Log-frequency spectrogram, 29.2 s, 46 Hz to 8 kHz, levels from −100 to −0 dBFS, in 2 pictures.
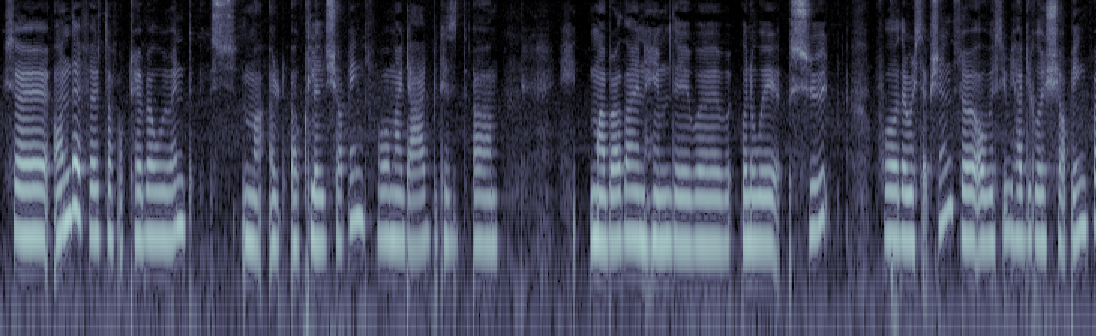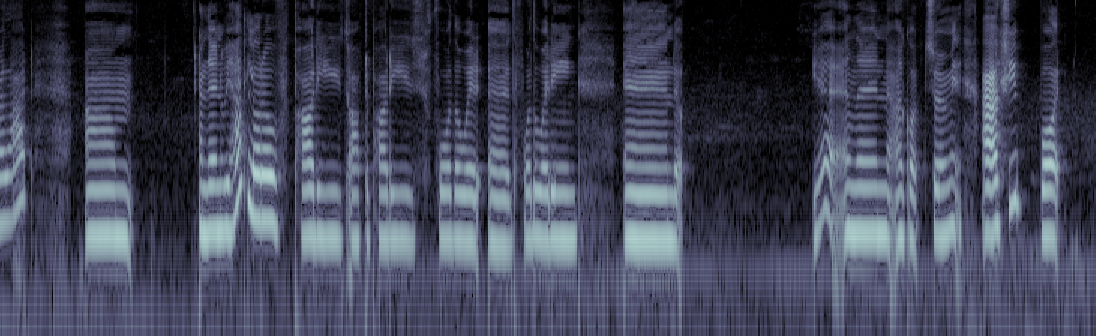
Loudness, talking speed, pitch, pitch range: -34 LUFS, 140 wpm, 205 Hz, 195-220 Hz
